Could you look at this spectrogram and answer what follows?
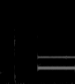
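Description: A telephone is dialed for a call to India: two brief, quiet keypress tones, then a loud, steady dial tone that holds to the end.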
